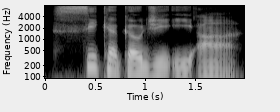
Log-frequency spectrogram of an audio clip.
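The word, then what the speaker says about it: ψυχαγωγία: He says true rhetoric is psychagogia, pronounced psychagogia.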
